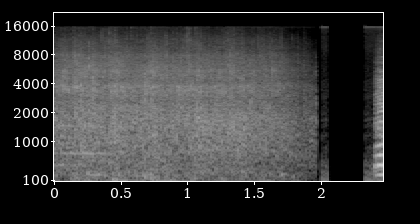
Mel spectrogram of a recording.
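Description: Audience applauding in a hall, an even patter that dies away near the end.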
